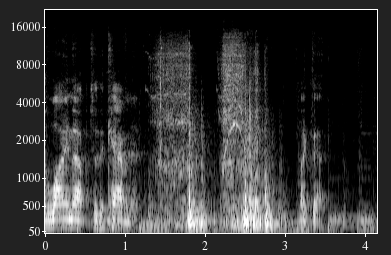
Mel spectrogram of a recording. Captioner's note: drill turning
